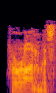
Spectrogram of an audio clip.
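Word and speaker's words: Hieronymus: Is that heronomous? Bosch said rhymes with anonymous. Heronomous.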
